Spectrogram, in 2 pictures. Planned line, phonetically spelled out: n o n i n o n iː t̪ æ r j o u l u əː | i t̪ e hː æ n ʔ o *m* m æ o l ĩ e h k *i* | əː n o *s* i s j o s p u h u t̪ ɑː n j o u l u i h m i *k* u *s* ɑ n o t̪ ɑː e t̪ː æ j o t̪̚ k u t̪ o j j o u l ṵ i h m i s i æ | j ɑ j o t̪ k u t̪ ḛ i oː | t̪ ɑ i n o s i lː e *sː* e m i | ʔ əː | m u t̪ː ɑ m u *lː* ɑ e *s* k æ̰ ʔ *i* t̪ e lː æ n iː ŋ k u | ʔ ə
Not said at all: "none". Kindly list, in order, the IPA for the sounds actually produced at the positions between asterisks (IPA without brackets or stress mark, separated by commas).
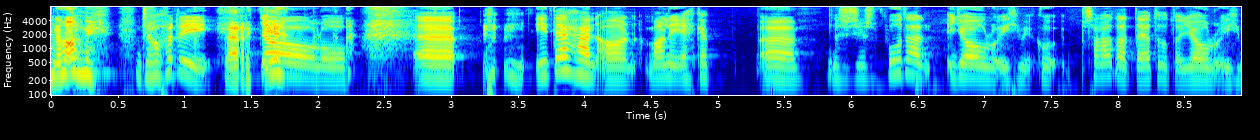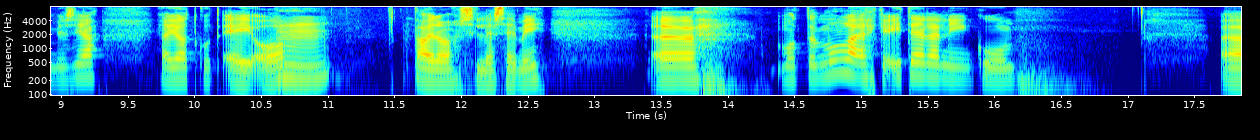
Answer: n, æ, s, k, s, s, lː, h, i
